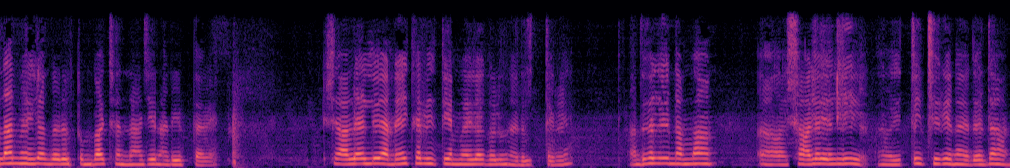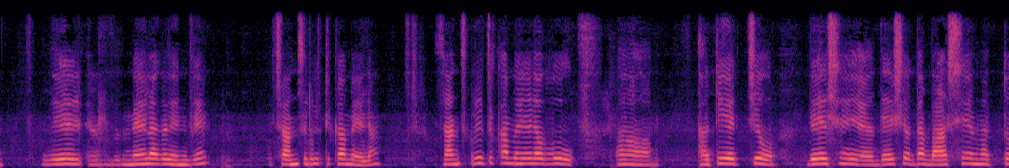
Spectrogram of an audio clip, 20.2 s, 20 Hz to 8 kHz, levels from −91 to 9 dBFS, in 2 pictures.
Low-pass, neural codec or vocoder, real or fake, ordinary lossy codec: 7.2 kHz; codec, 16 kHz in and 24 kHz out, 0.6 kbps, FireRedTTS-2 codec; fake; none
